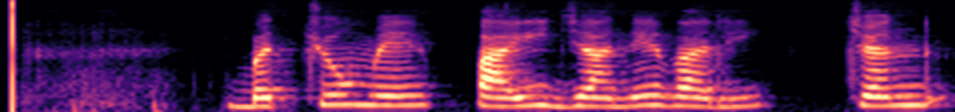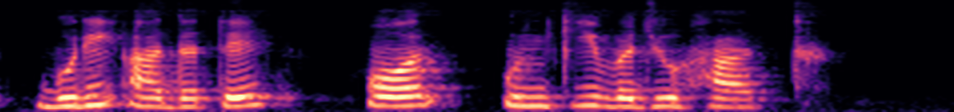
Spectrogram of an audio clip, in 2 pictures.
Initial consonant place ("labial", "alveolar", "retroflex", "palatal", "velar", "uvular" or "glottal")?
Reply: labial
